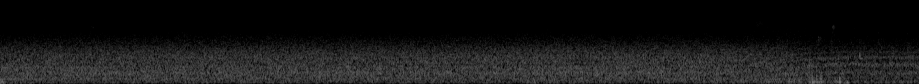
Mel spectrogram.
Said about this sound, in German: Also der Bach hört man, aber es ist mega geil. Ja, im Moment ist es wirklich gerade sehr eine ruhige Angelegenheit. Ihr hört das Rauschen vom Bach. Und sonst, wenn wir nicht reden, geht gar nichts. Ein kurzer Moment von der Ruhe auf dem Urner Boden.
